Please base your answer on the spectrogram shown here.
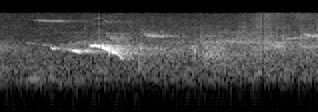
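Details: Single loud, rich fluting phrase of a Eurasian golden oriole, sliding downward and lasting about half a second, followed by faint distant chirps and background hiss.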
